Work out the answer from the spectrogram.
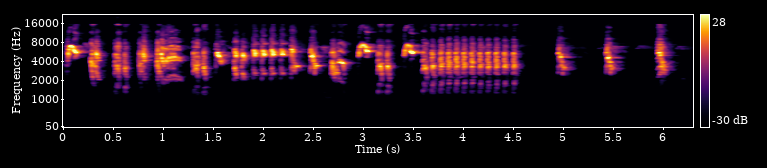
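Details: Long-tailed shrike in energetic song with mimicry, kept as a tutor recording for other shrikes: varied sharp chirps, then a fast buzzy rattle, ending in a few spaced high notes.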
